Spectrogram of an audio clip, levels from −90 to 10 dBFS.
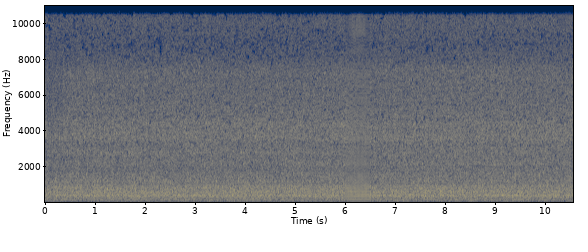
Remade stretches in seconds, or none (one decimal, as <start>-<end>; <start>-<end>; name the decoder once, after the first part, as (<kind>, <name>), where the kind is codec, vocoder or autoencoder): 6.0-6.5 (vocoder, Vocos)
